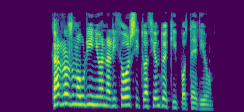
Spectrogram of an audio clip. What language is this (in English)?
Galician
